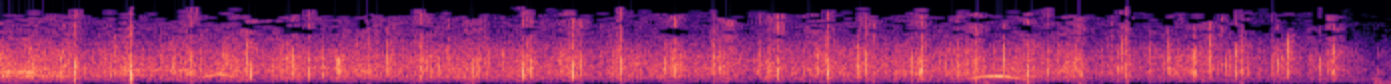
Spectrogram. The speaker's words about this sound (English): I hope you'll all give them a big round of applause.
